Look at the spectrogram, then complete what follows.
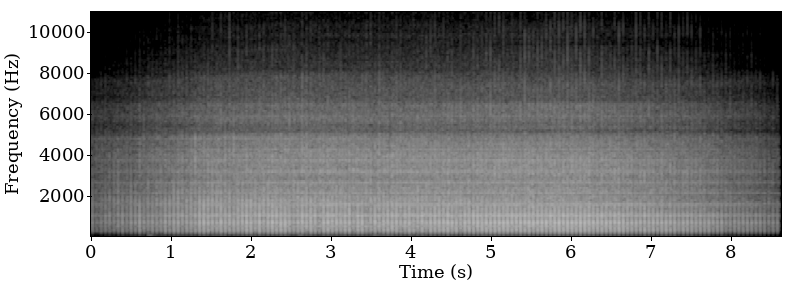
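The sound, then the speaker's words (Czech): Harsh, buzzing electrical interference from a mobile phone charger, a dense rapid crackling pulse that swells louder through the middle and fades again. No voices. “Nabíječky mobilu.”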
